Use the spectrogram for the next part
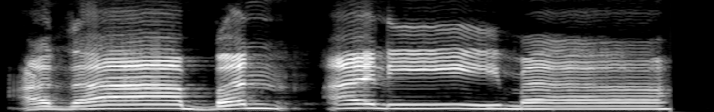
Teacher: دو زبر تنوین آگے حروف حلقی میں سے حمزہ آ گیا تو ہم نے ادھر اظہار کرنا ہے، اخفا نہیں کرنا · علی پہ یا مدہ ہے، یا مدہ کو ہم نے ایک الف دو حرکات کے برابر کھینچ کر پڑھنا ہے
